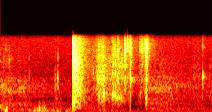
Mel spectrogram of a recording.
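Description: A shotgun fires at a clay target outdoors, one loud sharp report followed by a brief echo, with a few fainter crackles after it.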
